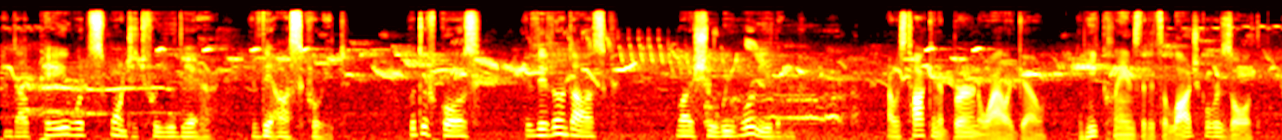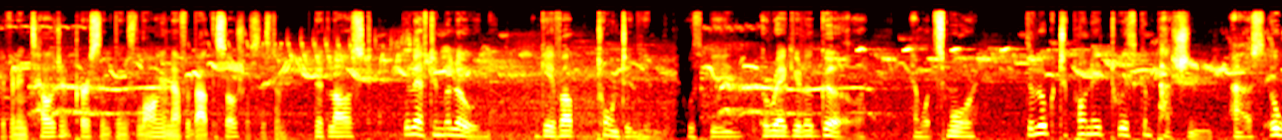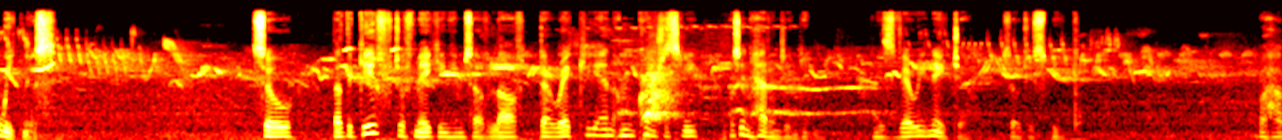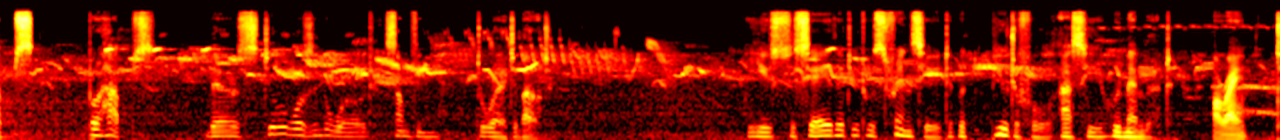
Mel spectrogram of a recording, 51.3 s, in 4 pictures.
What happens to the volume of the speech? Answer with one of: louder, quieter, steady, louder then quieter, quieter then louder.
quieter.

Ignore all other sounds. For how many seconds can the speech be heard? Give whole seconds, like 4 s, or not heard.
45 s.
